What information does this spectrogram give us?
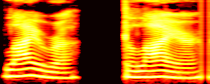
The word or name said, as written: Lyra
